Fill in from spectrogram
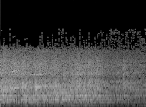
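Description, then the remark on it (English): Steady, dense rumble and hiss of a train standing at a railway station for a stop of about five minutes, loud at first, then easing slightly toward the end, with no clear voices. “how long is the train stopped for?”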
